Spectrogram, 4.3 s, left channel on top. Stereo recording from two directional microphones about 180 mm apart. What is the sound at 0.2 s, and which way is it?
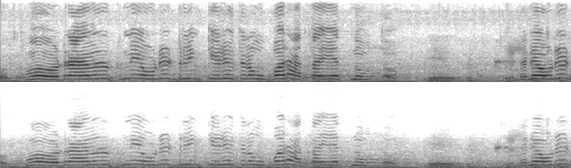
Vehicle, 20° left (ahead or behind).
